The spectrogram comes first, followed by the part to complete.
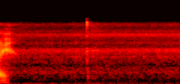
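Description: Near silence (room tone), with a single short click from a computer mouse about a second in.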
